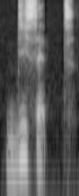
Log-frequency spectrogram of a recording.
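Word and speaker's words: dix-sept: it's clear but then for the pronunciation deset okay so you don't insist on the deset deset deset okay then so you will make this little link between the two the okay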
